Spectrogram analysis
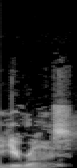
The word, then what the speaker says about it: Yoros: In Turkish, it is pronounced Yoros. In Russian, of course, we can't say it like that because we always stress the letter yo, while in their language, it is unstressed. That's why I say Yoros.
